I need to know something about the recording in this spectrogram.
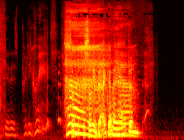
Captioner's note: gasps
